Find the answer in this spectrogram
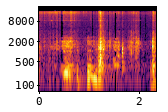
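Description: Hands handling and unwrapping trading-card box packaging: a few short rustles and crinkles of paper and plastic wrap.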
